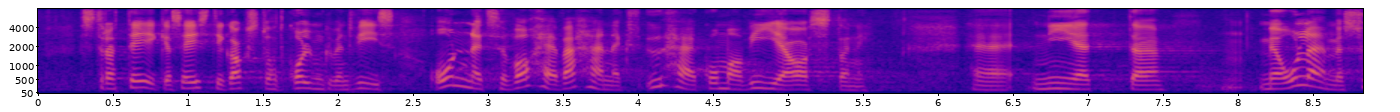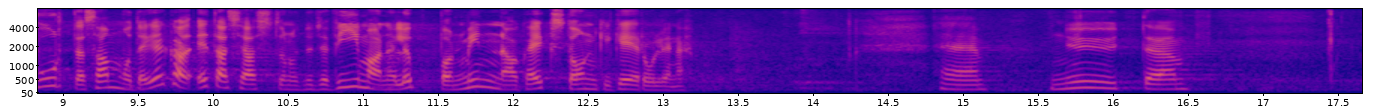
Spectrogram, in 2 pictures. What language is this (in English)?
Estonian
